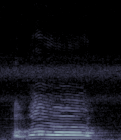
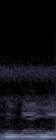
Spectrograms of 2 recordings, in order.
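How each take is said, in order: First: It is hollered loudly. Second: It is said quietly, not hollered.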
